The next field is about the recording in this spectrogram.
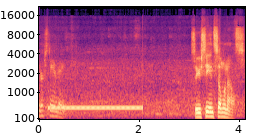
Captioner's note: phone ringing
